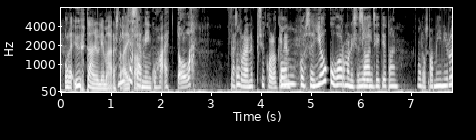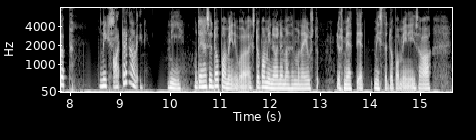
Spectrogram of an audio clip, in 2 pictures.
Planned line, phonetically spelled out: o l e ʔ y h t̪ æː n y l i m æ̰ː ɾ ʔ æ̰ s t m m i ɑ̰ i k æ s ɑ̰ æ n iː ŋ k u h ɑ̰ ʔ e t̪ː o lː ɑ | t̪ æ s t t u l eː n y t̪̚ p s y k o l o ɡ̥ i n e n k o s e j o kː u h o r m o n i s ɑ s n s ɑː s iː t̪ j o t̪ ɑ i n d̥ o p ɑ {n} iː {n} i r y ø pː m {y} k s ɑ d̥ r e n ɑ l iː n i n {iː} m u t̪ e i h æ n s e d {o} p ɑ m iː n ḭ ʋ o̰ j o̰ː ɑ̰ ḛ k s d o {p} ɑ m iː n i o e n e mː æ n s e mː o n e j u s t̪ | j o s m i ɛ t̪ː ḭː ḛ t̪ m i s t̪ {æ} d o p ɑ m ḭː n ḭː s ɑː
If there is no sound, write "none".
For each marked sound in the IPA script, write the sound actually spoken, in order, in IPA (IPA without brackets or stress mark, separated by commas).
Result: m, n, i, iː, o, p, æ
